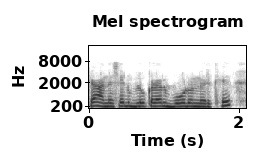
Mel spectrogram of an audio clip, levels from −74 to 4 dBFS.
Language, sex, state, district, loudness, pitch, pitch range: Tamil, female, Tamil Nadu, Namakkal, -13 LUFS, 210 Hz, 200-220 Hz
